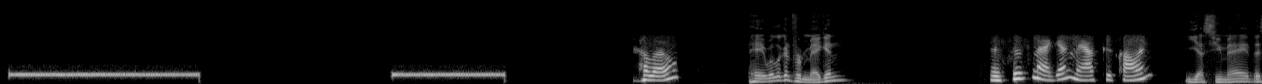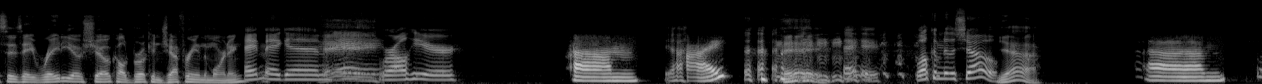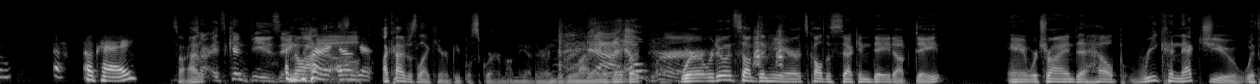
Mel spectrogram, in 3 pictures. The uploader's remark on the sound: The guy on the phone today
